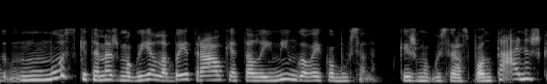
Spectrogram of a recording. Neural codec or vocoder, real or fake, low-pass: none; real; 5.4 kHz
